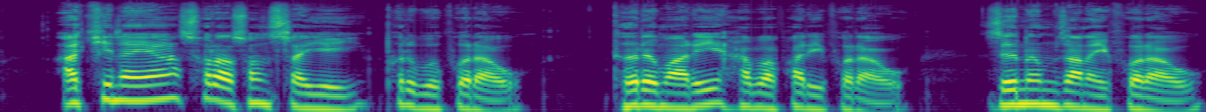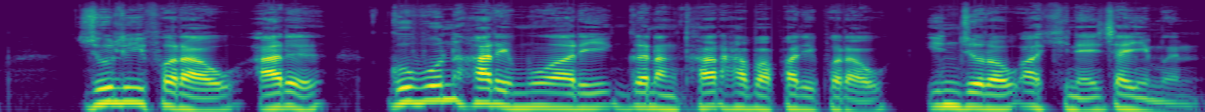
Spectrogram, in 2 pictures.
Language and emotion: Bodo, neutral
